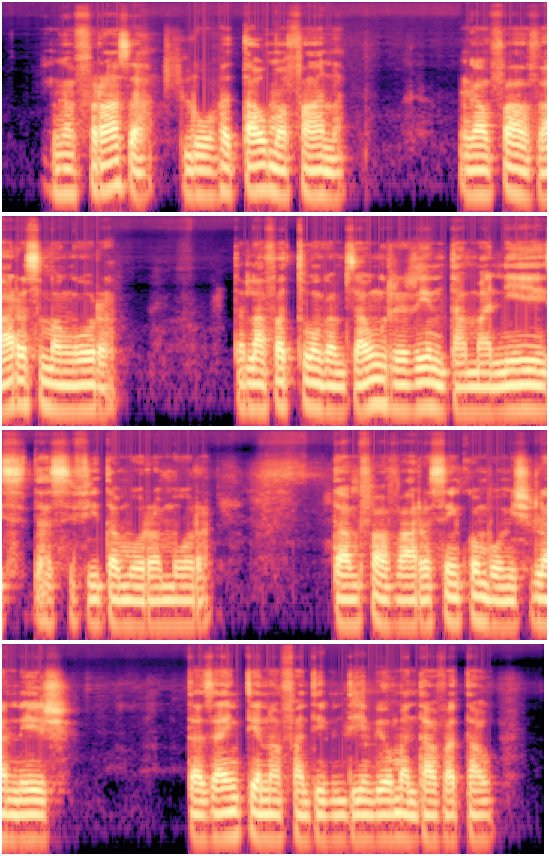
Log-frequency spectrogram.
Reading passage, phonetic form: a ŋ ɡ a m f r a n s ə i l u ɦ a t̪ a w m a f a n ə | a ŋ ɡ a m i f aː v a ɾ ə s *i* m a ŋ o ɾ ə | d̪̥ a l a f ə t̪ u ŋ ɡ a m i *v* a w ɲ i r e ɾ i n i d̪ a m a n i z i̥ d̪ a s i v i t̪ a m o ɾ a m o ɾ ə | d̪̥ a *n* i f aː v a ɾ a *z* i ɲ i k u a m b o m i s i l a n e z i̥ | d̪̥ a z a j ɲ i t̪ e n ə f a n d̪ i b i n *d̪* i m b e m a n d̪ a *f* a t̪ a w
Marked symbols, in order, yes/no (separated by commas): yes, no, no, no, yes, no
